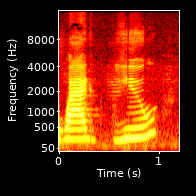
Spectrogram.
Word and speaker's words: Wagyu: Hassel Cattle Company is the absolute best source for farm to table Wagyu, we found out today that it's Wagyu, not Wagyu.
